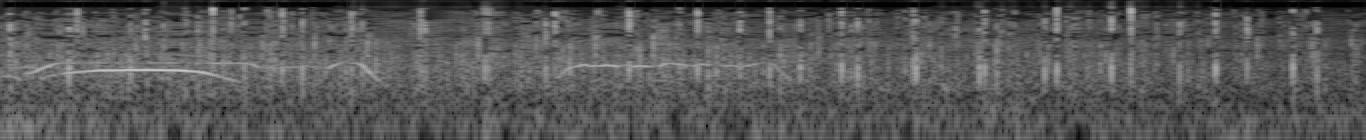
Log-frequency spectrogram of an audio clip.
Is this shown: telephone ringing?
no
